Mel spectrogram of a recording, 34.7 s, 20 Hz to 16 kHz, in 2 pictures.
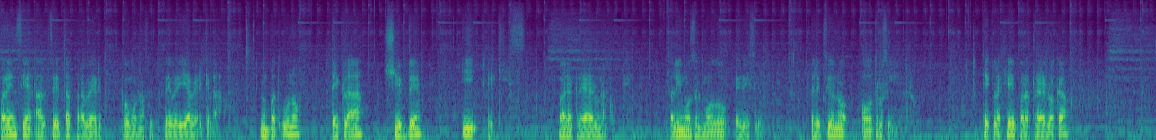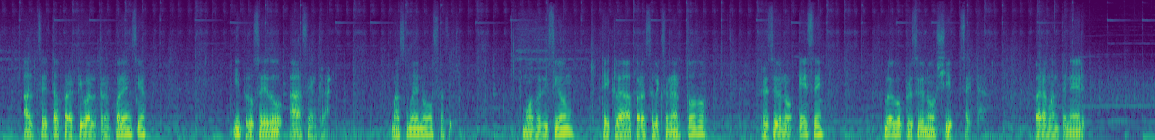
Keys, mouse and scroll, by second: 0.2 alt+z, 4.0 KP_1, 4.9 a, 5.8 shift+d, 10.4 Tab, 14.5 g, 17.5 alt+z, 24.7 Tab, 26.2 a, 28.9 s, 30.2 shift+z.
